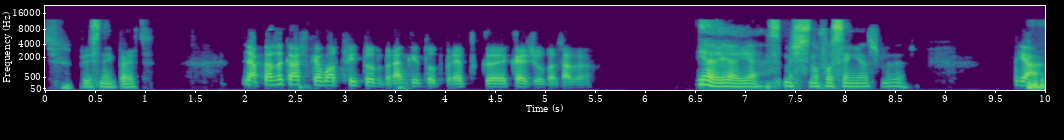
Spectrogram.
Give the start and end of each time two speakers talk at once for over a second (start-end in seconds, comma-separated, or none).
none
